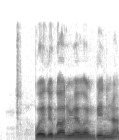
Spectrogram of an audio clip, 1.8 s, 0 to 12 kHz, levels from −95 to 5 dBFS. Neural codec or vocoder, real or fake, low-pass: autoencoder, 22.05 kHz, a latent of 192 numbers a frame, VITS, trained on one speaker; fake; 9.9 kHz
